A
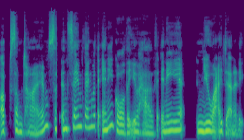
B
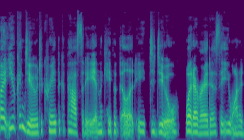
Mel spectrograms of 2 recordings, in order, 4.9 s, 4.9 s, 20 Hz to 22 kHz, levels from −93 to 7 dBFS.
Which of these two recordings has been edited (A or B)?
A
